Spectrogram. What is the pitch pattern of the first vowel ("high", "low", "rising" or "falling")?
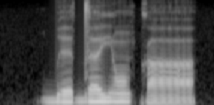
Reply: low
